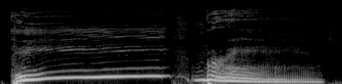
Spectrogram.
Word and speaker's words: King Ranch: You have to elongate everything, so it's King Ranch. So the longer you can stretch that out, the longer you stretch it out, the more proper that is.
